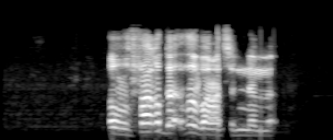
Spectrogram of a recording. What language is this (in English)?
Kabyle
